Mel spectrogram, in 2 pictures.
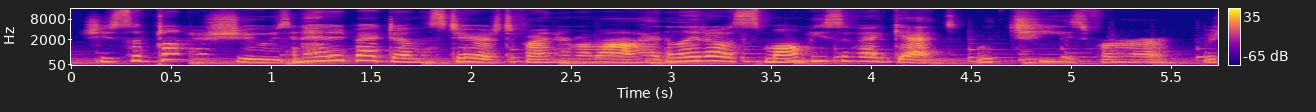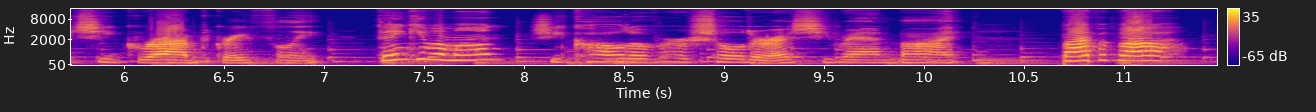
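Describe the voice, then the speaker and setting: A woman reading a scripted story as narrator, in an expressive storytelling style. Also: medium pitch, a little fast, few pauses. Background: light background music.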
